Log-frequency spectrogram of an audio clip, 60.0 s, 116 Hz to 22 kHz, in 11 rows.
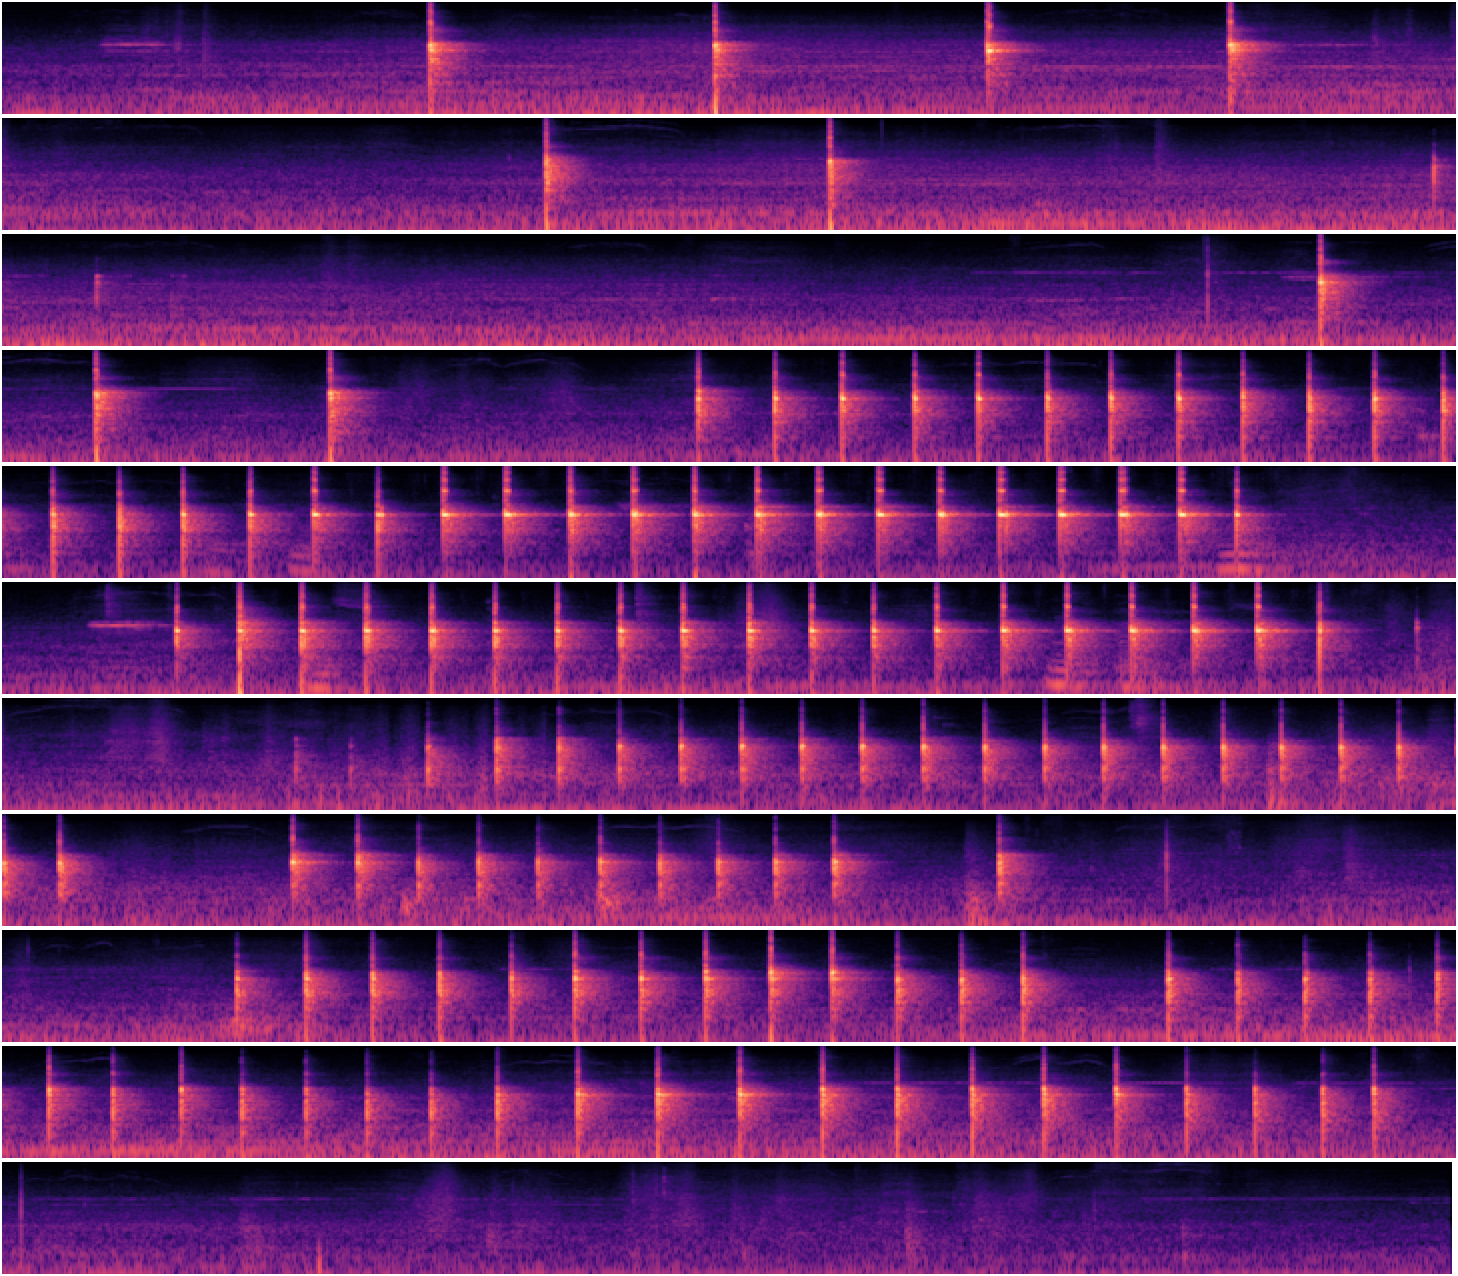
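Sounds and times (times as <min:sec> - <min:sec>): hollow ringing head tapping: 0:01.5 - 0:02.0, 0:02.6 - 0:03.0, 0:03.6 - 0:05.0, 0:07.4 - 0:08.9, 0:10.8 - 0:11.7, 0:15.4 - 0:18.0, 0:18.9 - 0:26.6, 0:27.9 - 0:32.8, 0:33.8 - 0:42.3, 0:44.4 - 0:54.7.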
